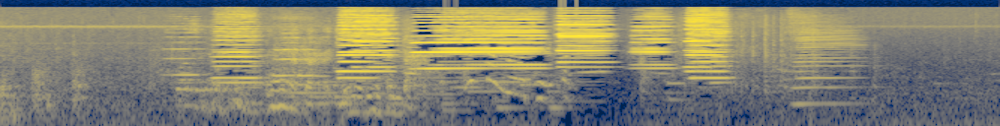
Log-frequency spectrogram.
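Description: A small harmonica blown by a toddler in a run of loud, uneven chord blasts that start about two seconds in, the longest held for over a second in the middle. The playing trails off into a faint last note about eight seconds in.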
